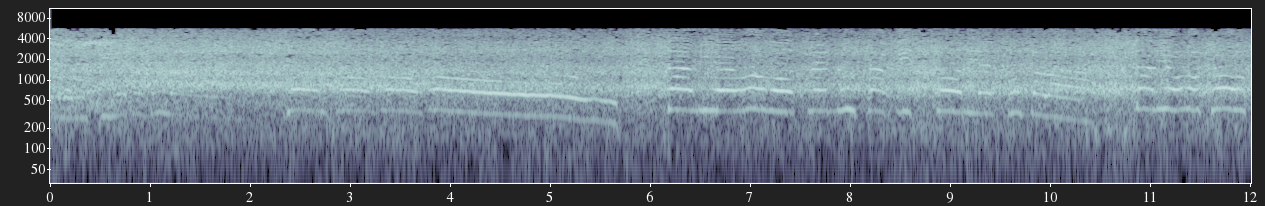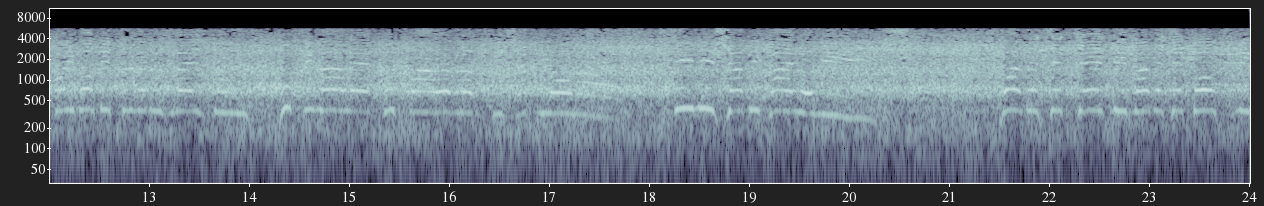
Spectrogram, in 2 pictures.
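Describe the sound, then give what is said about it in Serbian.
Red Star football fans, some 80,000 of them, singing in a stadium during a match: a dense, unbroken roar of crowd chanting runs steadily beneath a commentator's voice. “80.000 navijača Zvezde ne prestaje sa pesmom.”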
